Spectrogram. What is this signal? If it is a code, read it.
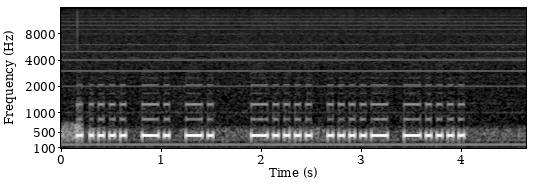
Morse code, heard as a keyed tone, about 22 wpm, 410 Hz. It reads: 5NN 646
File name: CW / kt5j wpx cw-op-k5pi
